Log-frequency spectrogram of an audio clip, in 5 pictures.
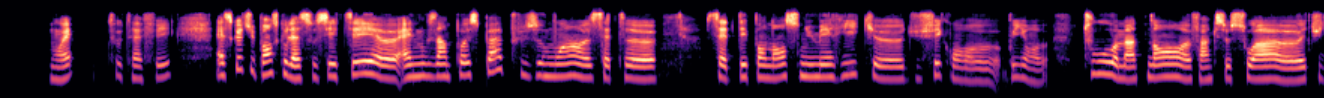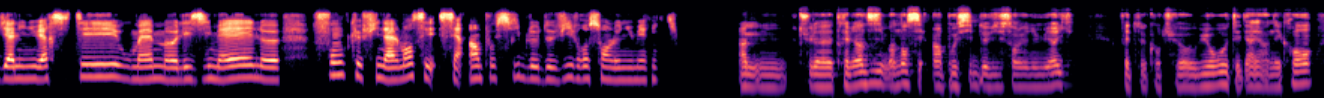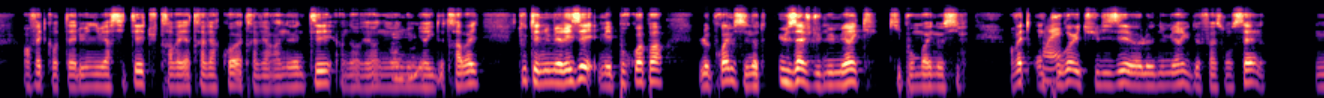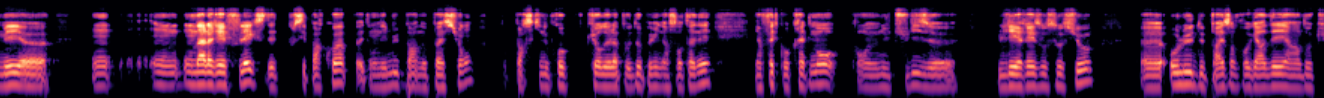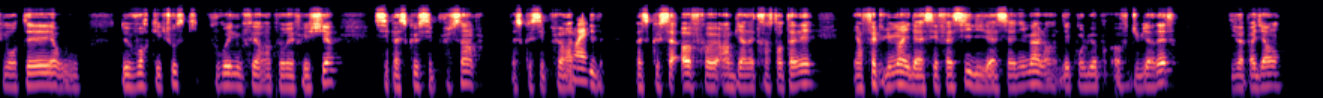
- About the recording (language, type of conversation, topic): French, podcast, Comment t’organises-tu pour faire une pause numérique ?
- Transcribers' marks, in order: stressed: "impossible"; stressed: "usage"; "procure" said as "propcure"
